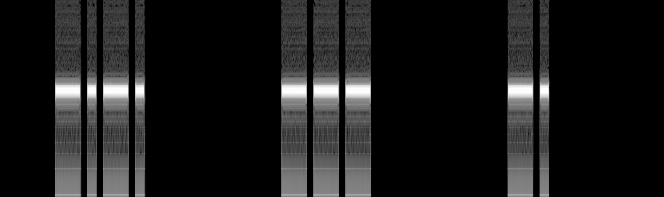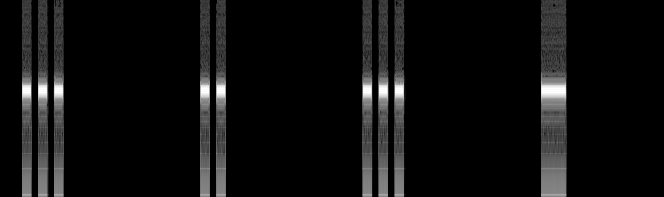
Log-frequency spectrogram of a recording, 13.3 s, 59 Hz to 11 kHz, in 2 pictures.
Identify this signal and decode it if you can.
Morse code, heard as a keyed tone, about 15 wpm, spaced as for 5 wpm, 1000 Hz. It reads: CONSIST
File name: qotdfiles / 5wpm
